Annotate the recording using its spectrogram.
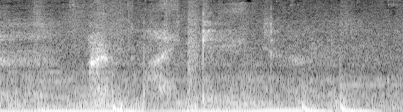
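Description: A woman speaking softly, close to a whisper, over background music.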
